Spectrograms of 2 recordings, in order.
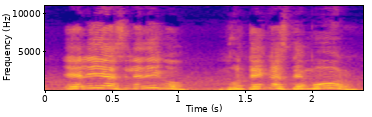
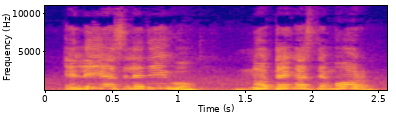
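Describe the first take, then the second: Both takes have the same delivery.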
